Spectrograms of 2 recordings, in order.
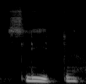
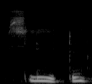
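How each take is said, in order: The two takes are said the same way.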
